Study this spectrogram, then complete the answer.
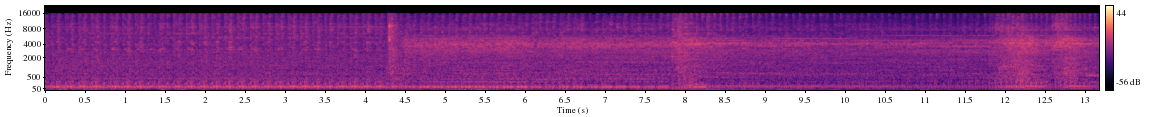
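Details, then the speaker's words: Free forgotten lawn mower revived after unseizing the engine with vinegar, on a test ride: low, even engine drone holding steady with no misses or knocks; runs smoothly, slow but fires right up every time. "it's not the fastest thing ever yeah it seems pretty slow but it does fire right up yeah brought it back to life fires right up every time"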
